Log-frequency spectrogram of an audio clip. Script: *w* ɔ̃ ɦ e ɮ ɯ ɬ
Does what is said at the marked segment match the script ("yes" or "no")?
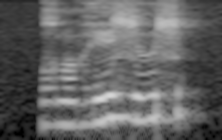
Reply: no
